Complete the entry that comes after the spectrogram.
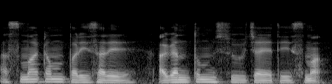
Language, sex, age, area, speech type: Sanskrit, male, 30-45, rural, spontaneous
